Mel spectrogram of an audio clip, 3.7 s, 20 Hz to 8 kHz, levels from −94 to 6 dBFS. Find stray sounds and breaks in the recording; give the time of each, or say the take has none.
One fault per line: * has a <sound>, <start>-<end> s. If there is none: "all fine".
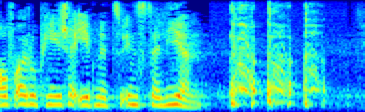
* has a cough, 2.3-3.3 s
